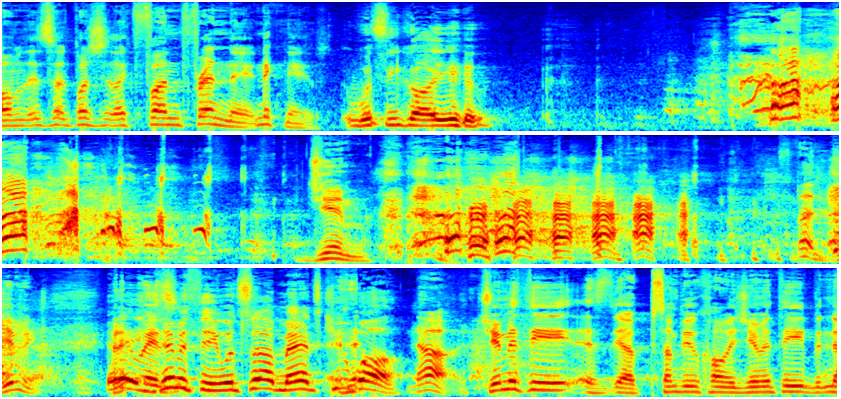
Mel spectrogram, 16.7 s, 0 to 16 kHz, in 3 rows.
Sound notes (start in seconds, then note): 3.6 laughter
